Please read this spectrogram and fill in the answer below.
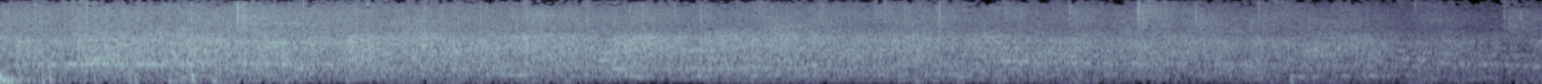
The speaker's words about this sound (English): Can we give all our volunteers a big clap?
